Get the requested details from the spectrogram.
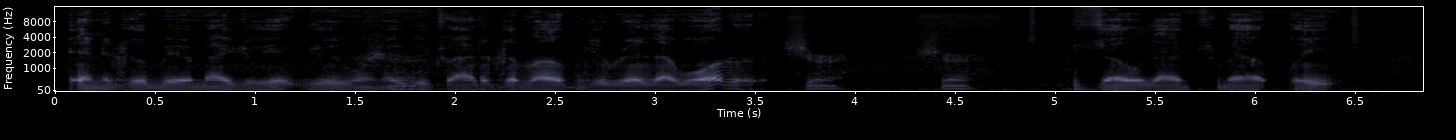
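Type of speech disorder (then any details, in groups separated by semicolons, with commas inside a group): Speech with a voice prosthesis; laryngectomy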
